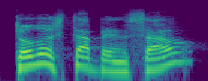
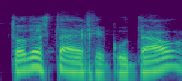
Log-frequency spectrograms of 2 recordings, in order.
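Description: First: "todo está pensado" said rising, then taken back; first take before correcting himself; self-correction. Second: "todo está ejecutado" with the rise on "todo"; corrected take. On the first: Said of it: "todo está ejecutado, no pensado". ("todo está pensado" con entonación ascendente, luego corregido) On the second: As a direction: set the right word straight. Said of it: "bueno, pensado". ("todo está ejecutado" con subida en "todo", corrigiéndose) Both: Real, not acted.

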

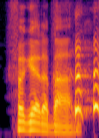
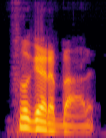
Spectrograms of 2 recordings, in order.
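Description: First: Jokey Chicago-accented "forget about it"; put-on Chicago accent. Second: Much lower put-on Chicago accent; low, imitated Chicago catchphrase; Chicago accent attempt. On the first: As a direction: say it as a mock Chicago catchphrase. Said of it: "In Chicago, we say". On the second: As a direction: drop the pitch and copy a Chicago accent. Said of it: "How do I get my Chicago accent?". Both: Shown as a demonstration.

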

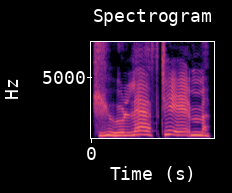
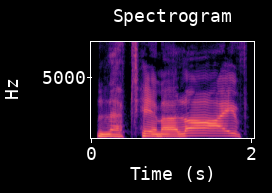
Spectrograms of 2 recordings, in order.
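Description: First: Slow, drawn-out demonic hiss; hissed accusation. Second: Low, slow predator voice; a restrained, drawn-out low roar; predator's roar. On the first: Female demon accuses the fleeing woman, hissed. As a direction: draw out each accusing word, mildly hissed. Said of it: "the female hissed". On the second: Predator demon echoes the accusation, low restrained roar. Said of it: "the predator roared". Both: A narrator's reading.

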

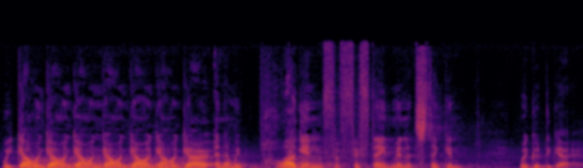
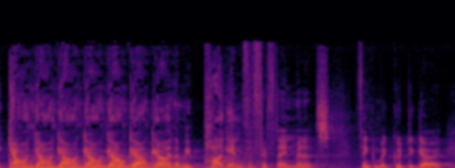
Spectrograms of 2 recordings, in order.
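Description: First: Said in the usual way. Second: "go and go" rattled off high and fast; rushed repeat. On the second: Shown as a demonstration. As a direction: race breathlessly through "go and go and go". Repeats the routine sped up.

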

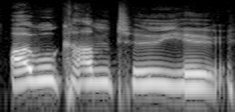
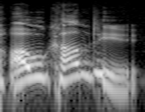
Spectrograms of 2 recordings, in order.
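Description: First: Slow, drawn-out menace at a higher pitch; slower mock menace. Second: Mock menace. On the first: Comedian to his listeners, slow mock-villain threat. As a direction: stretch each word like a movie villain. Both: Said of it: "I'm trying to get angry".

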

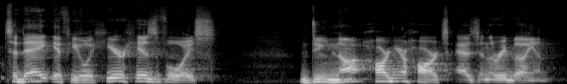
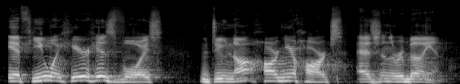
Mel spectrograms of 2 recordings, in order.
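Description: First: "hear" leaned on, the rest at an even reading pace; stress on hear. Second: "his" stressed in "If you will hear his voice", higher and louder. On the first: Preacher to his congregation, first reading, stressing "hear". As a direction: press the word "hear", let "harden" fall at the end. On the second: Preacher to his congregation, second reading, louder with "his" stressed. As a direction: lift the whole line and punch "his". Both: Shown as a demonstration. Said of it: "emphasis on different words".

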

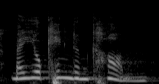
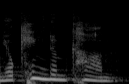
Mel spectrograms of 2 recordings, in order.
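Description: First: Kingdom punched, louder and higher; bold declaration. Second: Your kingdom come, slow and steady; slow prayer. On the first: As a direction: declare it boldly. Declared prayer. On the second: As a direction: pray kingdom come slowly. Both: Shown as a demonstration.

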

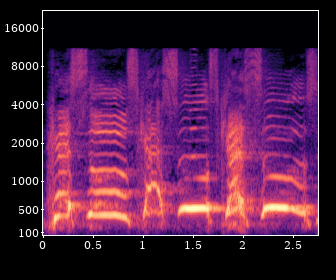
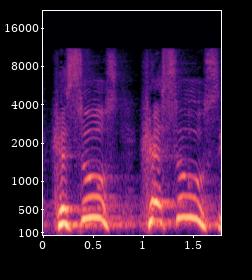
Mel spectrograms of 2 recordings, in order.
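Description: First: Screaming high and loud; desperate shout. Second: High calling out to Jesus. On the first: Desperate beggar screaming for Jesus over the crowd. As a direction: cry out with everything you have. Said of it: "empieza a gritar más". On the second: Blind beggar calls out to Jesus. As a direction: call his name from afar. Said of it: "él empieza a gritar". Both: Retold or imitated.

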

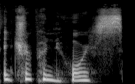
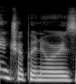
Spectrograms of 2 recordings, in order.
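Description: First: "entrepreneurs" with a clear E at the start, "en-tre-pre-neurs"; "entrepreneurs" said carefully with an E, no A sound; corrected pronunciation. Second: "entrepreneurs" said as "antrepreneurs", open A at the start; "entrepreneurs" with a Jamaican open A, "an-tre-pre-neurs"; Jamaican pronunciation. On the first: Shown as a demonstration. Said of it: "There's no A. It's entrepreneurs". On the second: Real, not acted. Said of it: "There's no A. Oh my God, this Jamaican accent".

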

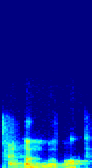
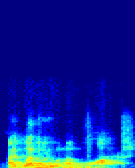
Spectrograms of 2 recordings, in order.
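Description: First: A hushed, tender "I love you a lot"; tender whisper. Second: Said in the usual way. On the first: Shown as a demonstration. Preacher softly whispering love to the congregation. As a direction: breathe it softly, almost whispered.

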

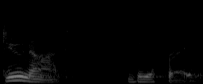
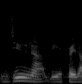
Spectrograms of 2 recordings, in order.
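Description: First: Softer, fading angel's words; hushed angel. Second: Said in the usual way. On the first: Retold or imitated. Pastor quoting the angel to his congregation, softly hushed. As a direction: breathe the angel's comfort gently. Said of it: "The angel said".

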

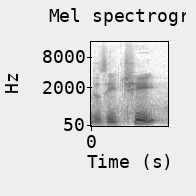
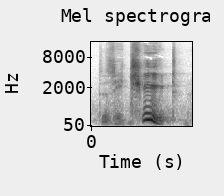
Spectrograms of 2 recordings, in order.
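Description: First: Said in the usual way. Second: Loud, mock-astonished repeat of a question; incredulous echo. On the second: Golfer echoes the writer's question about Trump, incredulous. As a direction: throw the question back, louder, as if absurd.

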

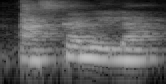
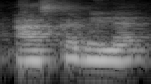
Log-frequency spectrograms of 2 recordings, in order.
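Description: No difference in how they are said.

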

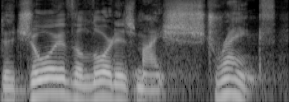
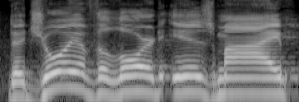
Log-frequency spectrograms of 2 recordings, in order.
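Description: First: Said in the usual way. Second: "The joy of the Lord is my" loud and high with "joy" hit hard, the last word "my" held open for the room to finish; preacher's call for the crowd to answer; left hanging for the crowd. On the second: Shown as a demonstration. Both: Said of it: "ooh, many of you knew it".

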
